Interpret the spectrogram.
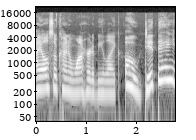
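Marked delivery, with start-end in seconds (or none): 1.8-2.8 high, loud, slow, sarcastic tone. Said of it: "Real sarcasm".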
